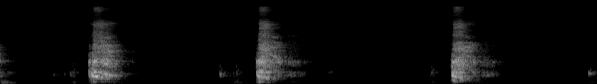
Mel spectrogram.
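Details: Male sneezing, triggered by dust: three forceful sneezes about two seconds apart, each preceded by a short catching in-breath, in a quiet room.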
